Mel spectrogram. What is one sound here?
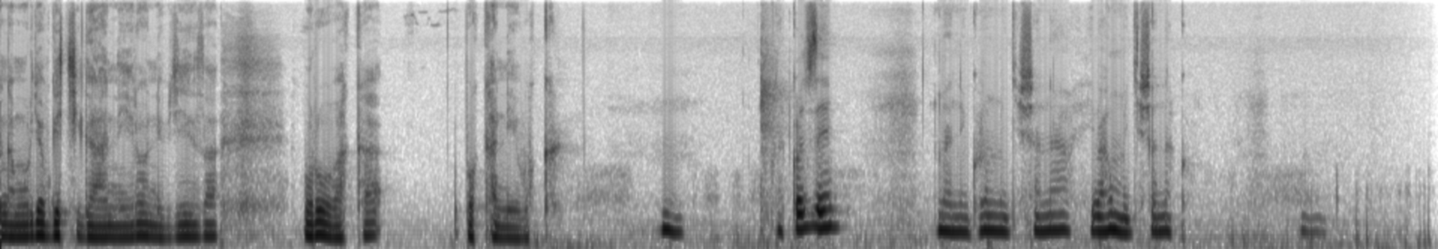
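An elderly woman speaks calmly and slowly into a close microphone.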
